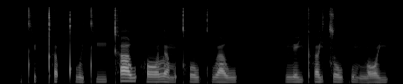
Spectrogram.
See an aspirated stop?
yes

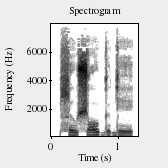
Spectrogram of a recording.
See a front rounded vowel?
yes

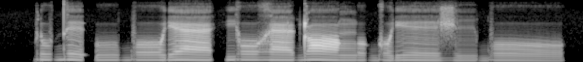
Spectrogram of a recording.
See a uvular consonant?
no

